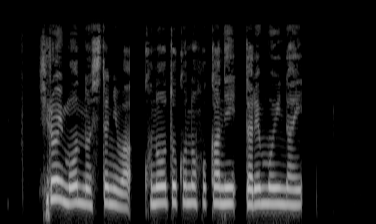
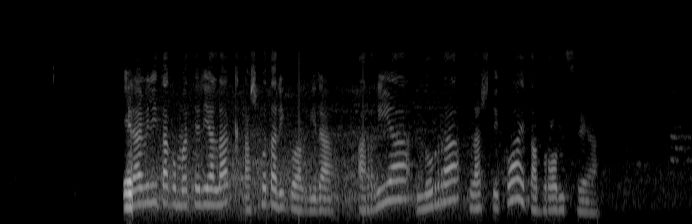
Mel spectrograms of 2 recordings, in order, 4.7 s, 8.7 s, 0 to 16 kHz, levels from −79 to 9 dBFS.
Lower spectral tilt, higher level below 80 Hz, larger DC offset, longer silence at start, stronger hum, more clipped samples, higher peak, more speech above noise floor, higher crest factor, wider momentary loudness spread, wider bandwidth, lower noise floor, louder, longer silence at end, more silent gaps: about the same, -4.5 dB/octave vs -4 dB/octave; first, -66 dBFS vs -76 dBFS; neither; second, 0.5 s vs 1.55 s; neither; neither; about the same, -8 dBFS vs -10 dBFS; first, 56 dB vs 47 dB; second, 14 dB vs 24 dB; second, 7 LU vs 15 LU; first, 11.5 kHz vs 7.6 kHz; second, -77 dBFS vs -81 dBFS; first, -22 LUFS vs -34 LUFS; first, 0.9 s vs 0.2 s; neither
